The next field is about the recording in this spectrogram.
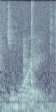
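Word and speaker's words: De Moivre: to take notes over it's pronounced deori theem I think it's close enough okay the V is kind of silent so it's deore but anyways um it's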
